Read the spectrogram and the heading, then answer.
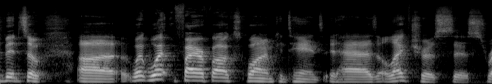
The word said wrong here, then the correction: Electrolysis: right? If I'm pronouncing that correctly. – Electrolysis, yeah. – It's Electrolysis.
